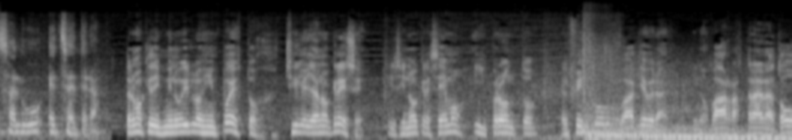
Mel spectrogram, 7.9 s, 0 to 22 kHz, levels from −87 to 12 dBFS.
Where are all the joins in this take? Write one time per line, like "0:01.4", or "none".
0:01.1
